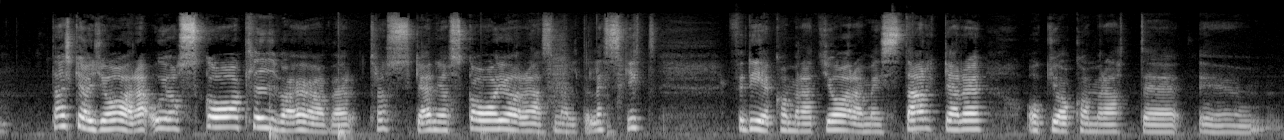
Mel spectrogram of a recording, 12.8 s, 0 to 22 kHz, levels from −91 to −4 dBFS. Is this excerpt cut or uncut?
uncut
